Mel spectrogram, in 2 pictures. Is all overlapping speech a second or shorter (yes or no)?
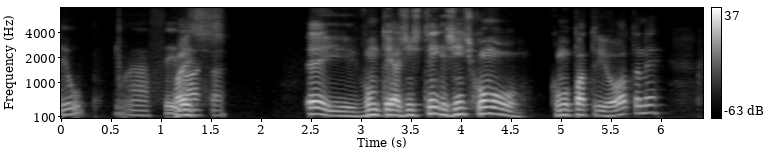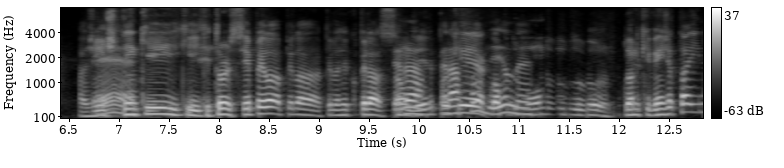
no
